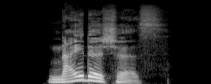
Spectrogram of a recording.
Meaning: strong/mixed nominative/accusative neuter singular of neidisch
- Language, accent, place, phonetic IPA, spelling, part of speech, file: German, Germany, Berlin, [ˈnaɪ̯dɪʃəs], neidisches, adjective, De-neidisches.ogg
